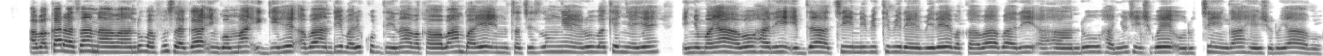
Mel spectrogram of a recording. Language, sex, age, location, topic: Kinyarwanda, female, 25-35, Musanze, government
